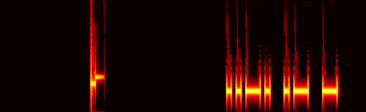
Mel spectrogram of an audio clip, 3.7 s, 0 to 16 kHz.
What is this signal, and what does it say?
Morse code, heard as a keyed tone, about 25 wpm, 700 Hz. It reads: FAT
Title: Three Letter Words - 25wpm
